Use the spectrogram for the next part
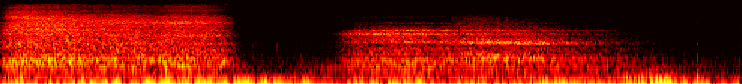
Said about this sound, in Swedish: Nej, så alltså vi kan ju testa det nu. Om vi bara tar ett mm. andetag nu och bara andas in djupt. Alltså full. Full bara.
